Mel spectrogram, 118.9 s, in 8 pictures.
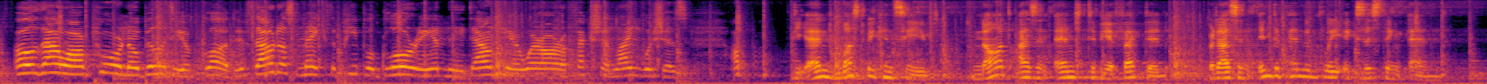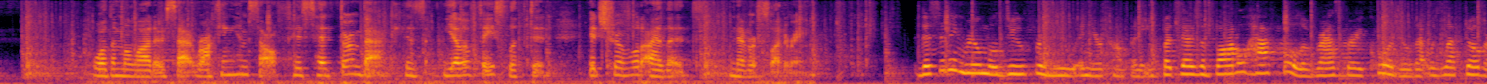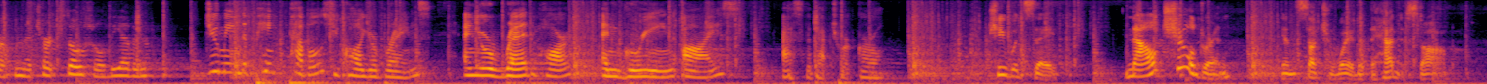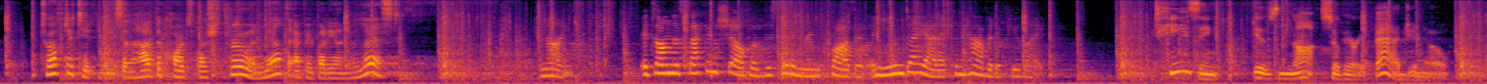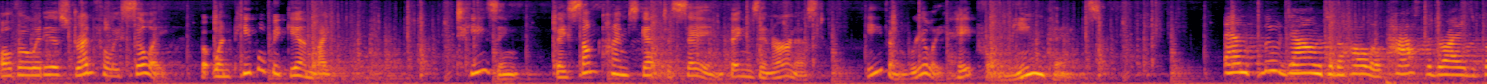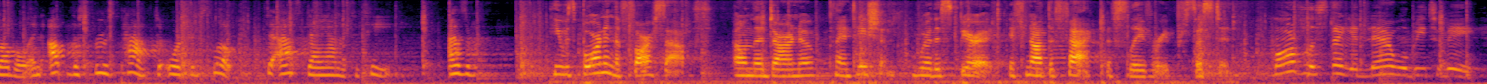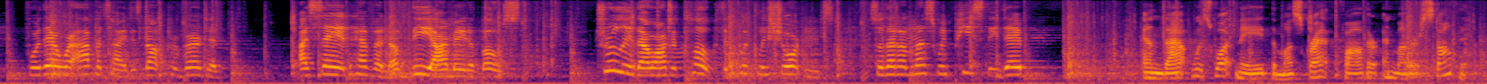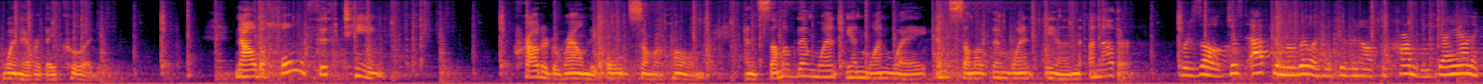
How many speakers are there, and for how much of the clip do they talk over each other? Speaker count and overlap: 7, no overlap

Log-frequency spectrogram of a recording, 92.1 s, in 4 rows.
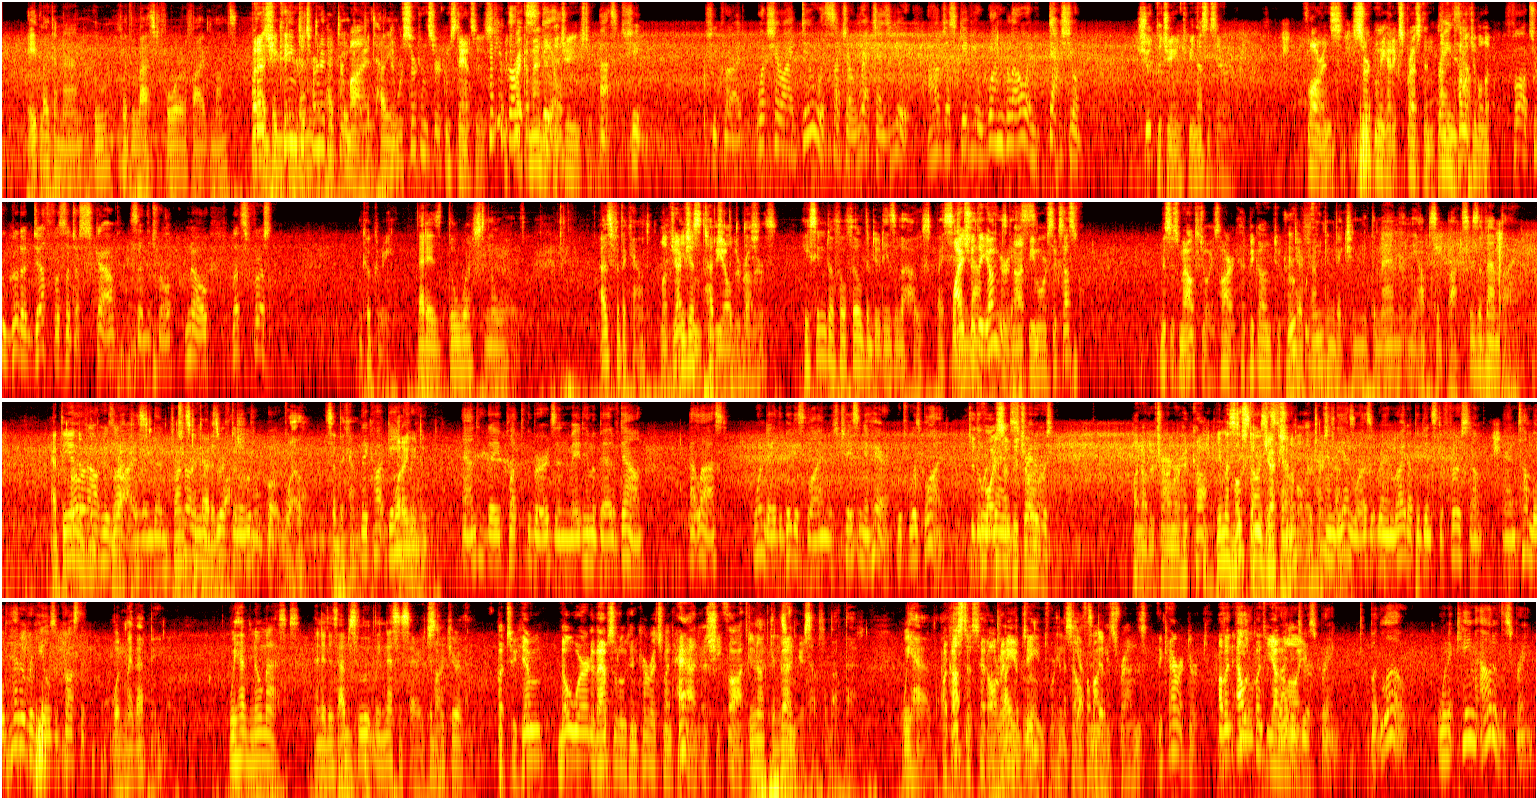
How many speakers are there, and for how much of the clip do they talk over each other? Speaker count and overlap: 3, about 24%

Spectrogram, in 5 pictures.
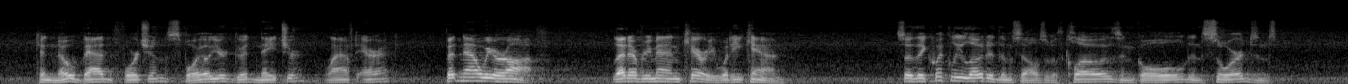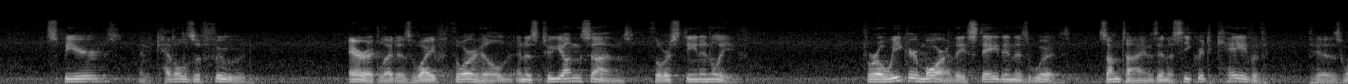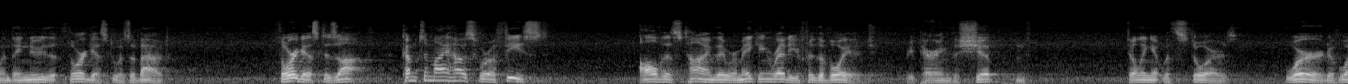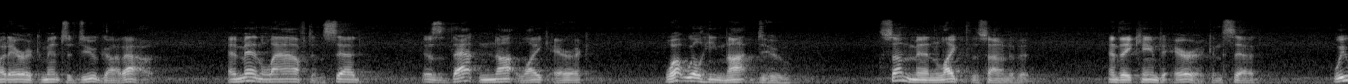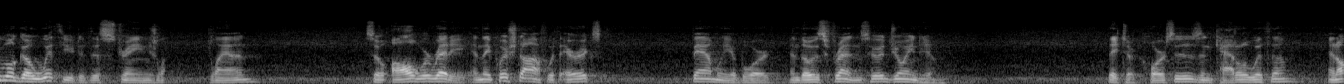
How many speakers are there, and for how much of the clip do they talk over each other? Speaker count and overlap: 1, no overlap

